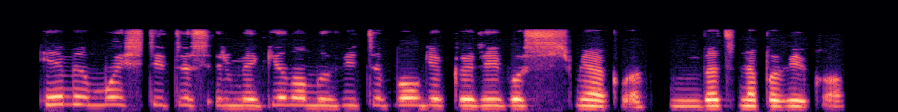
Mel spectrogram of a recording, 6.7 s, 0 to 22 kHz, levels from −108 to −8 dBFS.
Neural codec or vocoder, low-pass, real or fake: none; 7.2 kHz; real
